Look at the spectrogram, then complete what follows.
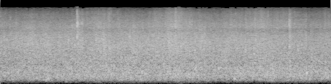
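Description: Shallow mountain river rushing steadily over stones, heard from in the water as people wade across it barefoot.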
